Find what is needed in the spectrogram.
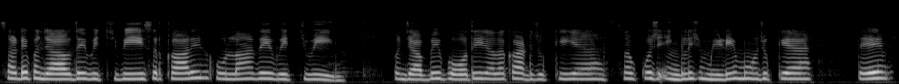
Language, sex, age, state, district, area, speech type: Punjabi, female, 18-30, Punjab, Fatehgarh Sahib, rural, spontaneous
